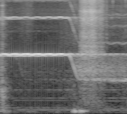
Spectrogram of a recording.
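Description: A mobile phone ringtone: a steady, high electronic tone that holds for about a second, then slides down in pitch and fades into a soft hiss, with no voices.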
